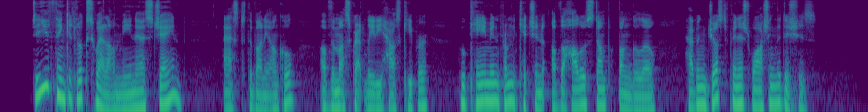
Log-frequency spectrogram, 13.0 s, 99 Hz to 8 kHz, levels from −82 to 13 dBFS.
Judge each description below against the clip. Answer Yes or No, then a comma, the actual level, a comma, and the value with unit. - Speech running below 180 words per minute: Yes, average, 165 wpm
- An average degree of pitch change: No, wide, 6.0 semitones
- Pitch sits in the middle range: No, low, 120 Hz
